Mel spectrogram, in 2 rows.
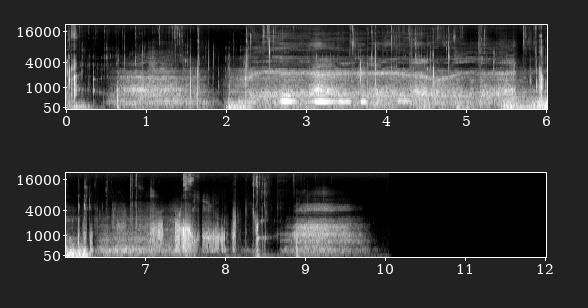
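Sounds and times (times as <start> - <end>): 
ear licking sounds on the left: 0.0 - 9.5.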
